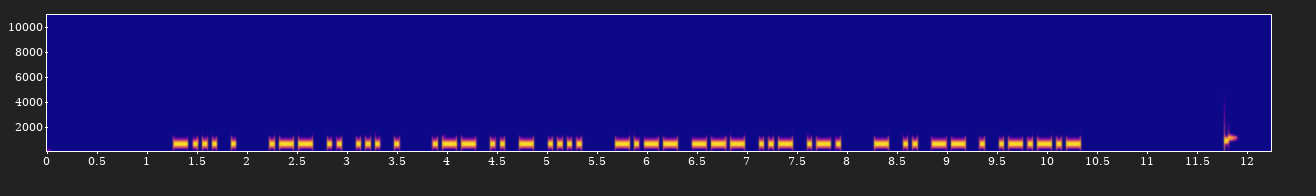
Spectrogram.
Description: Morse code, heard as a keyed tone, about 25 wpm, 700 Hz. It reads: BE WISE WITH YOUR TIME.
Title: Sentences from Top 1600 Words 25wpm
